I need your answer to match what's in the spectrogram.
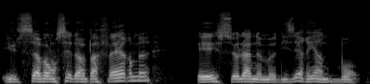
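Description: A man narrating an audiobook in a measured, literary reading. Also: mid-range voice, a little mellow, no echo, clean studio sound.

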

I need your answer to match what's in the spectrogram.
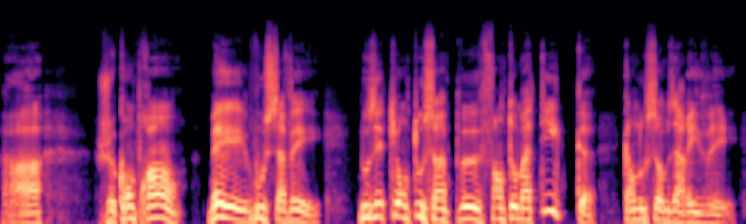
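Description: A man voicing a calm, patient spirit. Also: fairly high pitch, dry recording, studio quality. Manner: calm, measured. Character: calm, patient male spirit, gentle but firm. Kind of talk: audiobook character voice.

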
